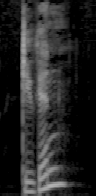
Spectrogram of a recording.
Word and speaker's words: Duggan: lisa dugan is how everyone else pronounces it i pronounce it duggan but i guess i'm i guess i'm just a rube or a plebe or whatever. Um, but I will be pronouncing it Duggan because I, I believe that's correct.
